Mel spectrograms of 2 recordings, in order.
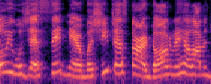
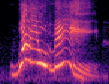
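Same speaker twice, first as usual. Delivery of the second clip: mock confused; 13 semitones higher, 5 dB louder than usual. Mimics Vanessa's confusion.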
